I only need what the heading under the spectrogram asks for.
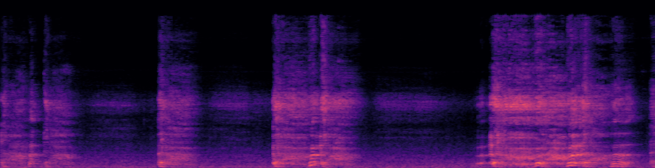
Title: Girl coughing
